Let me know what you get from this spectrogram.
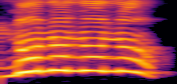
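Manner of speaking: high, insistent little duck; protesting Ducky. A narrator's reading. Duck contradicting the boastful bear, high protest. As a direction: object in a rapid high string. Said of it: "Ducky said".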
